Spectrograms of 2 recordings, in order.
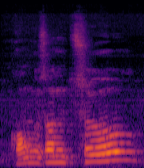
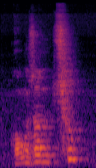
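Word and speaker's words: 公孫丑: 그런데 여기서는 이름으로 쓰일 때는 추라고 읽어요. 축이라고 써놓고 이름으로 읽을 때는 추라고 읽어요. 요런 것은 이제 바꿀 수가 없죠, 그죠? 맹자의 제목으로 공손추, 맹자의 편명으로 공손추가 나오는데 공손축 그러면은 이상하겠죠, 그죠? 공손추 문활 부자 당로제 간중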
